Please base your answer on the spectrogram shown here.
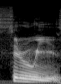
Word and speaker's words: Sirui: from Siri Siri uh okay so apparently it's sirui so I'm just going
